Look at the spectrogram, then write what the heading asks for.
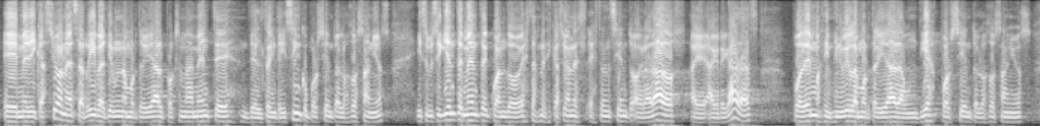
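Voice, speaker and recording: Brief: male presenter, halting delivery, echoing lecture hall. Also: mid-range voice, fairly even intonation. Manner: halting, many fillers and self-corrections. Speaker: conference speaker, cardiologist. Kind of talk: medical conference talk. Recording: reverberant hall.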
